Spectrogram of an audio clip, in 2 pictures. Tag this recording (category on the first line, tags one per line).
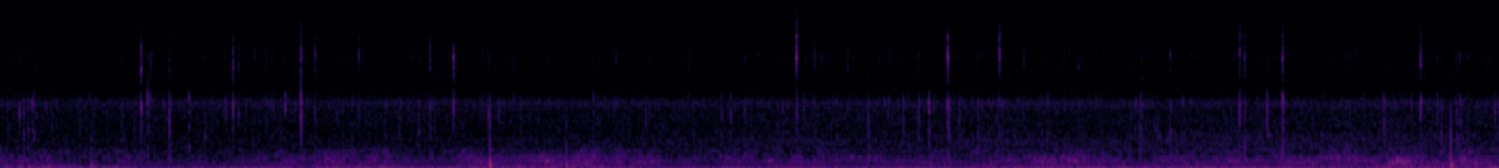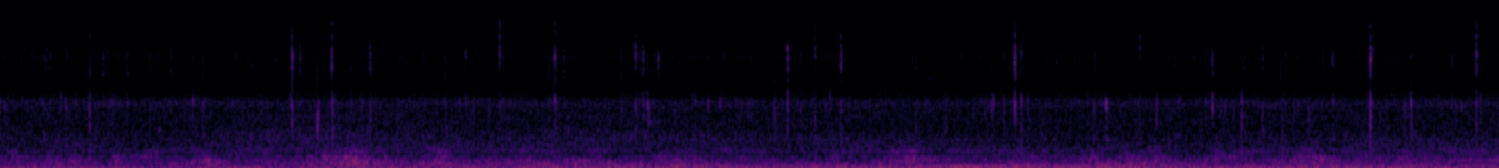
Soundscapes > Nature
phenological-recording
nature
soundscape
raspberry-pi
natural-soundscape
meadow
field-recording
alice-holt-forest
